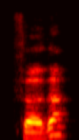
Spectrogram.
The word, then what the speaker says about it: further: The R in further or career is not pronounced. Hear it as further, career.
